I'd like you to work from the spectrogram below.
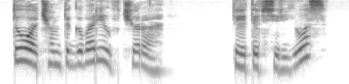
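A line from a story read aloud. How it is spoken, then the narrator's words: Plain. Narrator (Russian): спросила она его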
